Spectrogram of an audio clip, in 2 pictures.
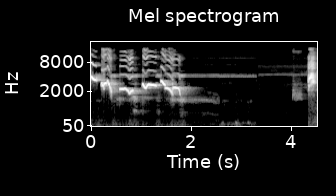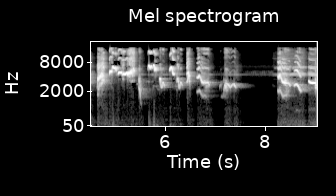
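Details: Female Oriental magpie-robin luring the male: bursts of sharp, varied whistled notes and quick slurred chirps, high and bright, in three clusters separated by short silences, with no other sounds.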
